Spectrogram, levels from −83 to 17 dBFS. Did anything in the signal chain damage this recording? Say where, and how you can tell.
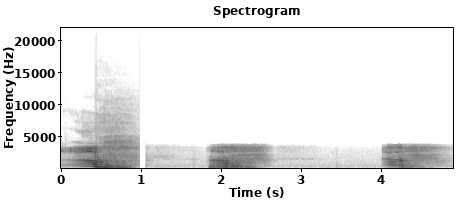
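Yes. From 0.98 s to the end the sound turns dull and boxy, with nothing above 3.8 kHz, a fresh noise floor roughly 40 dB down, and an 80 ms gap at the change but no level jump. This likely reflects the input switched to a poorer device at the driver stage.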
